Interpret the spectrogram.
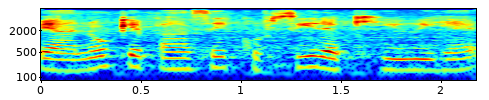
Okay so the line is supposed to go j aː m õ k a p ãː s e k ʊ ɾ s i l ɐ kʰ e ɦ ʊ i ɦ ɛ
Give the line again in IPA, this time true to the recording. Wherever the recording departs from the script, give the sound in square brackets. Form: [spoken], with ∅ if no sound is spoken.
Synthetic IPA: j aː [n] õ k [e] p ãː s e k ʊ ɾ s i [ɾ] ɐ kʰ [i] ɦ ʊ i ɦ ɛ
